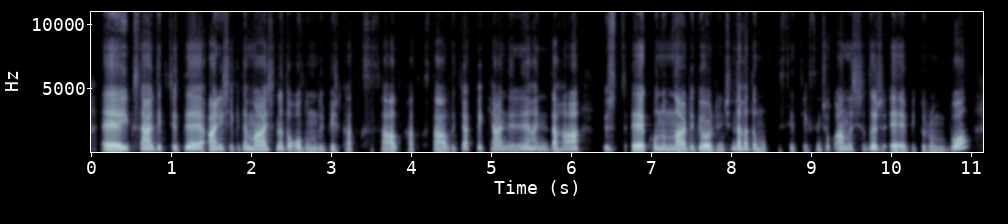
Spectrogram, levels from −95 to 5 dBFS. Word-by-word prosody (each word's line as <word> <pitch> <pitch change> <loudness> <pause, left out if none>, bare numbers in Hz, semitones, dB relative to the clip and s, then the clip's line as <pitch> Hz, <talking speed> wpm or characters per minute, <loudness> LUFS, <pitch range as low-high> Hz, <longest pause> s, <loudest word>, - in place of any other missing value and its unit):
Eee, 190 -1 +8
yükseldikçe 225 0 0
de 235 +1 +5
aynı 215 0 +4
şekilde 220 +3 -6
maaşına 215 +1 +2
da 230 - -2
olumlu 180 -2 -4
bir 175 -1 -7
katkısı 180 +1 -15
sağ 165 -2 -2
katkı 170 0 -14
sağlayacak 175 +10 -3
ve 210 - -2
kendini 210 +2 -4
hani 215 -3 -4
daha 215 +3 +1 0.3
üst, 220 0 -10
eee, 195 -1 +7
konumlarda 205 0 0
gördüğün 190 -2 +1
için 250 +5 -8
daha 230 -1 +3
da 200 - -4
mutlu 170 0 -15
hissedeceksin. 165 +4 -17
Çok 230 +1 -12
anlaşılır, 215 +2 -1
eee, 180 -2 +1
bir 165 - -19
durum 160 +2 -13
bu. 280 - +3
205 Hz, 170 wpm, -21 LUFS, 180-225 Hz, 0.3 s, Eee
